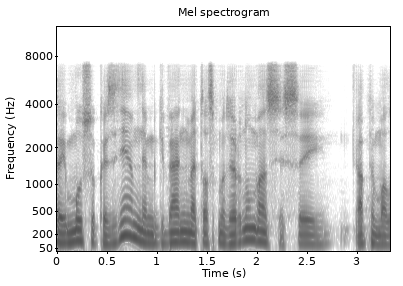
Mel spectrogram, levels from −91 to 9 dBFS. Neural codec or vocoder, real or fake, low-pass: codec, 16 kHz, about 1 kbps, DyCAST, with the encoder's durations; fake; 7.2 kHz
